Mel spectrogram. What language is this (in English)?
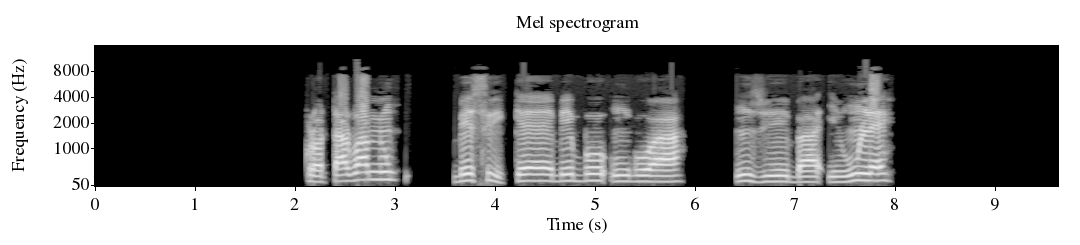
Baoulé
